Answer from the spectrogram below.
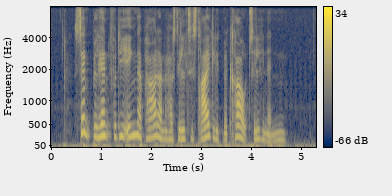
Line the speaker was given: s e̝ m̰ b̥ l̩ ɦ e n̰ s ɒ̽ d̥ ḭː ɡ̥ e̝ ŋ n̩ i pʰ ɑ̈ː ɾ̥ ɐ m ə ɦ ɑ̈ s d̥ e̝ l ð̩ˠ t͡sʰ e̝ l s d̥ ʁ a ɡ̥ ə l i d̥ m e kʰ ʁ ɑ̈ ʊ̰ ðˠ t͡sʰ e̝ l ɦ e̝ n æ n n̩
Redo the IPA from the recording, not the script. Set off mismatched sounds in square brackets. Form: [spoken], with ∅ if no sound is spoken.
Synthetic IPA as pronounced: s e̝ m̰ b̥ l̩ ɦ e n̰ [f] ɒ̽ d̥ ḭː [∅] e̝ ŋ n̩ [æ] pʰ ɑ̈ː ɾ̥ ɐ [n] ə ɦ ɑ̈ s d̥ e̝ l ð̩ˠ t͡sʰ e̝ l s d̥ ʁ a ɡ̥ ə l i d̥ m e kʰ ʁ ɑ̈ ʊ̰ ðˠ t͡sʰ e̝ l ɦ e̝ n æ n n̩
